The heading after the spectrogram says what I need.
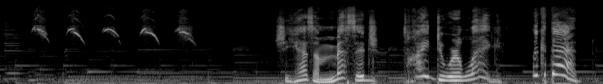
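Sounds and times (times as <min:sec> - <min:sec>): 
bird chirping: 0:00.3 - 0:02.0
speech: 0:02.8 - 0:05.9.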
